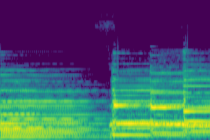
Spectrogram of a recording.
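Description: Hymn sung by a duet of women's voices over piano or keyboard accompaniment. A held chord fades out about a second in, and the next phrase comes in sharply.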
